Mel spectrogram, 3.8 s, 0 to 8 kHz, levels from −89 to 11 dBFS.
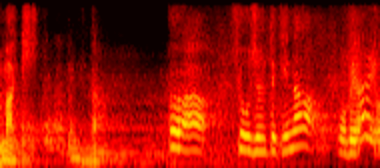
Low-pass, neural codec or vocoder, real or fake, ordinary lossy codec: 7.2 kHz; codec, 24 kHz, 0.5 kbps, DualCodec; fake; none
